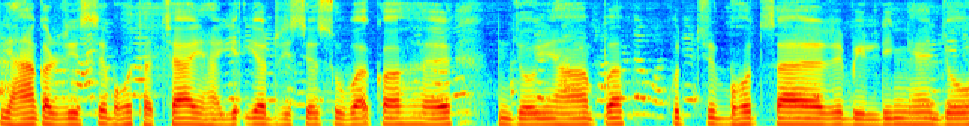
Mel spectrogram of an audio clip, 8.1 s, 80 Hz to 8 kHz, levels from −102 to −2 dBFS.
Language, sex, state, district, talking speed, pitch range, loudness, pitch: Hindi, male, Bihar, West Champaran, 170 wpm, 135-140 Hz, -18 LUFS, 135 Hz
